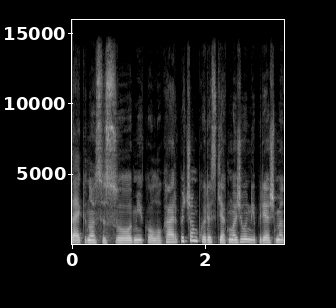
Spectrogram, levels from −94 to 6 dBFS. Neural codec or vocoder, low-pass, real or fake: none; 14.4 kHz; real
